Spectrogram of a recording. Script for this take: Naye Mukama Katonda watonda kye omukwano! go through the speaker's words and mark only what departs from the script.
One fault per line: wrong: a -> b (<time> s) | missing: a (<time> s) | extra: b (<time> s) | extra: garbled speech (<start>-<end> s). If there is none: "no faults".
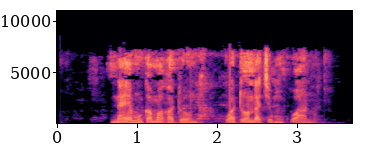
no faults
